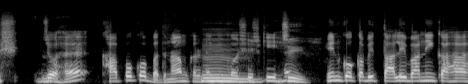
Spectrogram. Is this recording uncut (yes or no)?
yes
